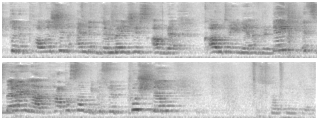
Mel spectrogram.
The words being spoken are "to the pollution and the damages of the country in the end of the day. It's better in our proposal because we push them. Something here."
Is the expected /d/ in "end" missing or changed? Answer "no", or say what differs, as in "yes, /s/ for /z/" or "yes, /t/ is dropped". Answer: yes, /d/ is dropped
